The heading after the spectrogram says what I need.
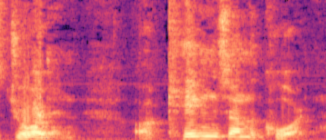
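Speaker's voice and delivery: ordinary delivery, nothing marked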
